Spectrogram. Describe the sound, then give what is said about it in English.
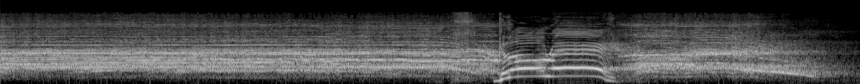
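An audience shouting in church: a sustained roar of many voices. Near the middle one voice cuts through in a loud, held cry that bends down at the end, then the crowd carries on and fades away. “Oh, I can hear a shout in this place.”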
